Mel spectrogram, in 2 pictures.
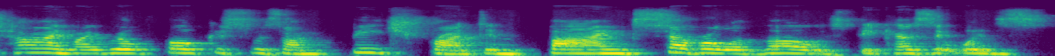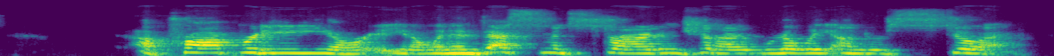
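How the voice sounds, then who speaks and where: A woman speaks in a Massachusetts accent at a high pitch. Her pace is fairly slow and her intonation fairly even. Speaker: real estate broker and investor. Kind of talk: webinar presentation.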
